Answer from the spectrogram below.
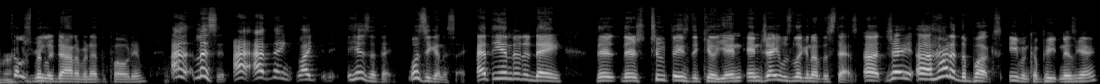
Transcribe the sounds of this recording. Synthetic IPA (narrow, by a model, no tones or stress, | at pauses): kʰoʊsɹɪlˠidãʊ̃nʌvɨ̃nɛt̪̚ðəpʰoʊɾiɨ̃m | ʔaɪlɪsɨ̃naɪʔaɪθɪ̃ŋk̚laɪk̚hɪzɨθɪ̰̃ŋwʌsiɡʌnəseɪɨt̪̚ðiɛ̃ndʌvðɨdeɪ | ðə˞ðə˞z̥tʰʉθɪ̃ŋzðɨt̚kʰɪlˠjɨɨ̃nʔɨ̃nd͡ʒeɪwʌzlʊkɪ̃ŋʌp̚ðɨstæ̰sʌd͡ʒeɪʔʌɦaʊɾɨd̪̚ðəbʌksivɨ̃nkʰɨ̃m̩piɾn̩ɪzɡẽɪ̃mm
